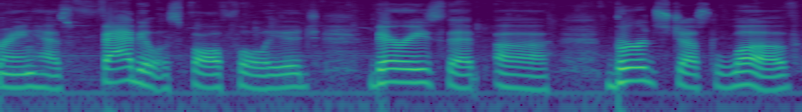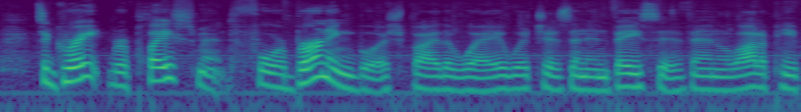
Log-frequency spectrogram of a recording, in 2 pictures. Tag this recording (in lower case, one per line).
speech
